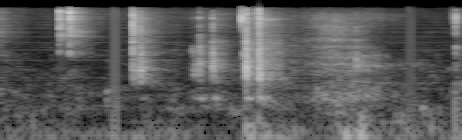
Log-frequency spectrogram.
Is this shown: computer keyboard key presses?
yes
